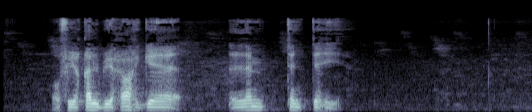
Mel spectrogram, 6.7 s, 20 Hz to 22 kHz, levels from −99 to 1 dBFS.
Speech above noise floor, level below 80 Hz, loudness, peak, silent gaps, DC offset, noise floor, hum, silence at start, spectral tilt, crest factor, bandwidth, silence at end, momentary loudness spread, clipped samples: 47 dB; -64 dBFS; -24 LUFS; -4 dBFS; none; under 0.1%; -70 dBFS; none; 0.65 s; -4.5 dB/octave; 24 dB; 11.5 kHz; 2.4 s; 16 LU; under 0.1%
